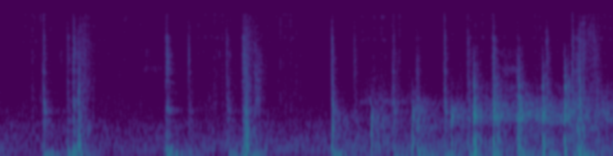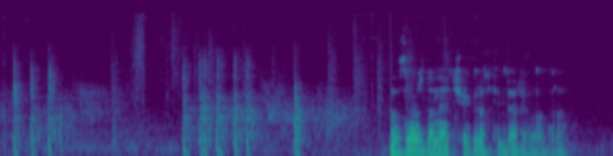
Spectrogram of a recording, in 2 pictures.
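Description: Footsteps clang on hollow metal.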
